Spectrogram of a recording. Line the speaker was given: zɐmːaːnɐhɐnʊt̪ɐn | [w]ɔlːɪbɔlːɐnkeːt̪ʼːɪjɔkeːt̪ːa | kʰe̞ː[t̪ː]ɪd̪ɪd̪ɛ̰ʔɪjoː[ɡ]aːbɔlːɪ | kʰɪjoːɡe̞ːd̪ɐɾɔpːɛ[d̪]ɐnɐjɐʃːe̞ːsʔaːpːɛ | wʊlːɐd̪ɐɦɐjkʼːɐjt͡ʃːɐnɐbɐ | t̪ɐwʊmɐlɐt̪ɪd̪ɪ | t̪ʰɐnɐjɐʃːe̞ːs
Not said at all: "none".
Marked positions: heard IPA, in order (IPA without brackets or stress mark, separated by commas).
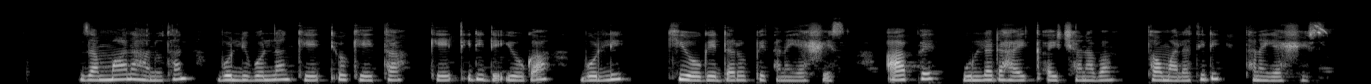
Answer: b, t̪ʼː, ɡ, t̪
